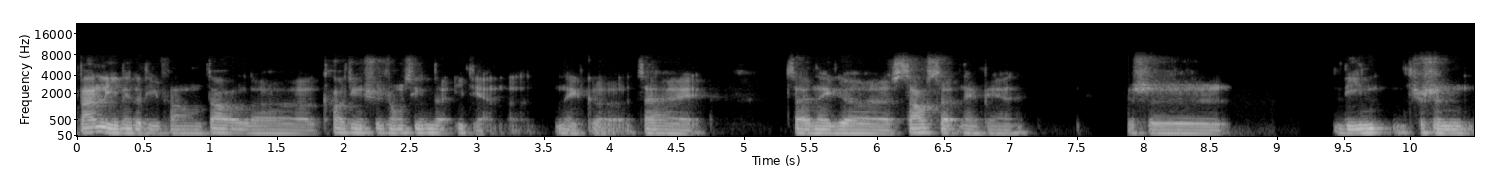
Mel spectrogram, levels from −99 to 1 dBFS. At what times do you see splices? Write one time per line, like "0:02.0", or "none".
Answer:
none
